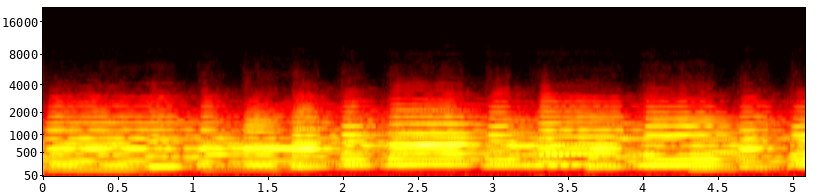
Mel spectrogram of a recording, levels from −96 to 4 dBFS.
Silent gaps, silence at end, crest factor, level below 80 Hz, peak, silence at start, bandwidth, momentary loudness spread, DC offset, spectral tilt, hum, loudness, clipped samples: none; 0 s; 14 dB; -64 dBFS; -4 dBFS; 0 s; 4.1 kHz; 6 LU; under 0.1%; -10.5 dB/octave; none; -19 LUFS; under 0.1%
